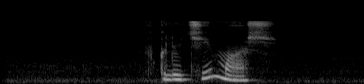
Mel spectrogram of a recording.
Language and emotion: Russian, neutral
